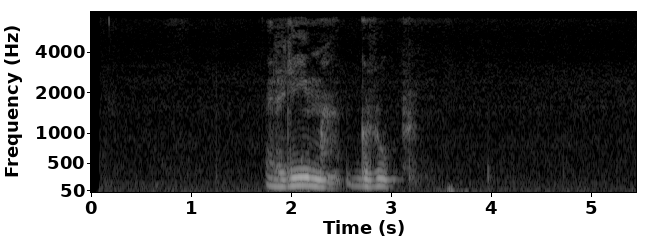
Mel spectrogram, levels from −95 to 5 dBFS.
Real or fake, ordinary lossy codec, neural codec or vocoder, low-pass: real; Opus, 64 kbps; none; 7.2 kHz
